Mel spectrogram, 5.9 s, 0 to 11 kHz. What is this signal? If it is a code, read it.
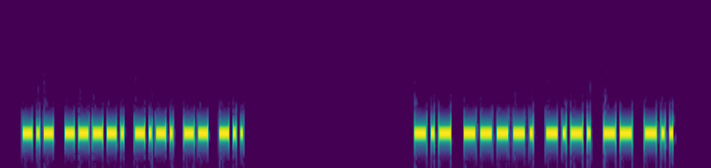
Morse code, heard as a keyed tone, about 44 wpm, 700 Hz. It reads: K9CMD K9CMD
